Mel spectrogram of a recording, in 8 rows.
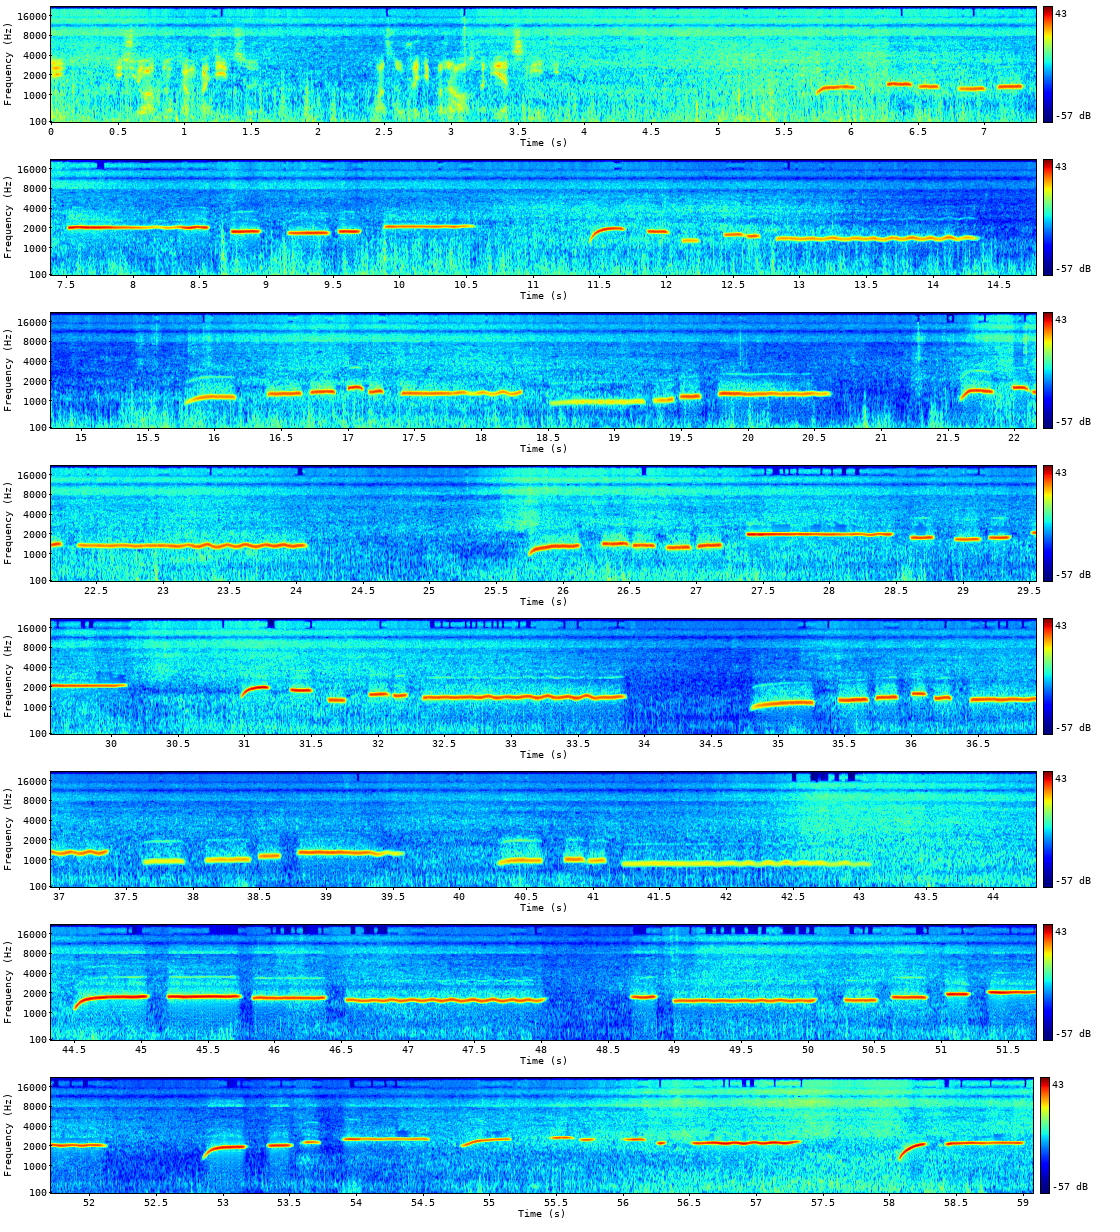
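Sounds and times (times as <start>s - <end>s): man whistling a melody: 5.6s - 10.6s, 11.4s - 14.4s, 15.8s - 20.7s, 21.6s - 24.2s, 25.6s - 30.2s, 31.0s - 34.0s, 34.8s - 39.7s, 40.3s - 43.3s, 44.5s - 48.1s, 48.7s - 52.2s, 52.8s - 59.0s.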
